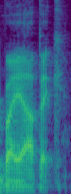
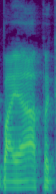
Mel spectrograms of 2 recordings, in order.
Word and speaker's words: biopic: always called it biopic biopic rhymes with myopic and myopic has a y yeah so I don't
